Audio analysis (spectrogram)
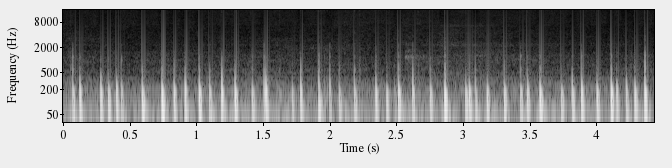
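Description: Long painted nails tap rapidly on a large, round, solid cork trivet held in both hands. The result is a fast, uneven run of deep, dull thuds that stop dead with no ring and almost nothing bright above them.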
